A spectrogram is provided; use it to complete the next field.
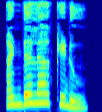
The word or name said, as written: ಅಡ್ಡಲಾಕೊಡೆ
